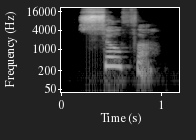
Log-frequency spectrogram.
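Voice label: "Sofa", English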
